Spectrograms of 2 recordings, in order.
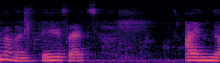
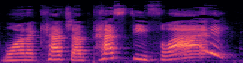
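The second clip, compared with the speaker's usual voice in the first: loud, higher storybook question; rooster character; 3 semitones higher, 12 dB louder, slower than usual. A narrator's reading. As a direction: call out the rooster's invitation. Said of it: "crowed the rooster".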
